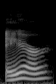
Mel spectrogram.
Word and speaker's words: heir: other gaseous elements an air spelled h eir the H is silent is a person when somebody dies they can designate an air to receive the dead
